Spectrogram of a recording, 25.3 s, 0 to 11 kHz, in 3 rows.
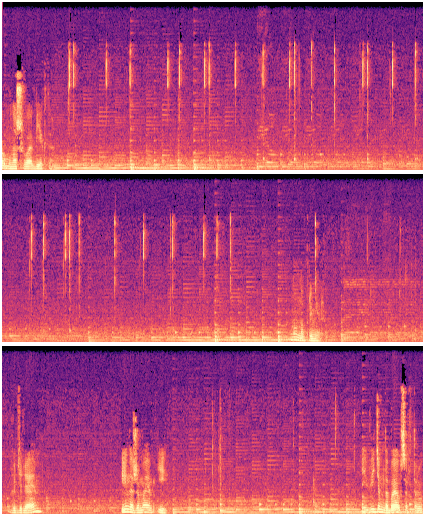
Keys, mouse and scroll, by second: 2.2-3.3 drag, 4.2 click, 5.8 click, 7.1-8.9 middle drag, 9.1 click, 10.8-12.1 middle drag, 12.4-13.5 middle drag, 13.6-15.1 middle drag, 17.2 a, 17.4 a, 21.9 i.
